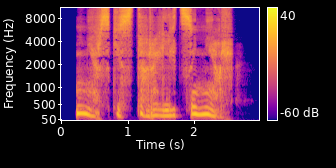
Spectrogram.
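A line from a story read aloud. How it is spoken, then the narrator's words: Hissing. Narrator (Russian): прошипела психиатр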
